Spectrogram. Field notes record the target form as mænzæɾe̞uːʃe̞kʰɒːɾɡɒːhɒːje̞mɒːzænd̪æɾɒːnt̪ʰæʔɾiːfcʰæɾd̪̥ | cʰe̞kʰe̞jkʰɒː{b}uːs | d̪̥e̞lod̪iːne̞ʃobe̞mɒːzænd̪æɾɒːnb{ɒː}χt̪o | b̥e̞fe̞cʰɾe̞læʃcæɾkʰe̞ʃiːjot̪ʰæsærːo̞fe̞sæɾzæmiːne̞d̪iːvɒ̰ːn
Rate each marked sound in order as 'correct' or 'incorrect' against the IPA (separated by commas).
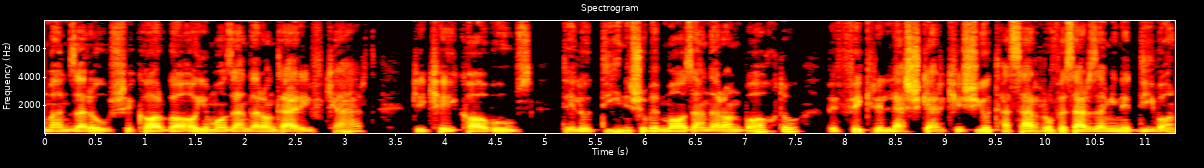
incorrect, correct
